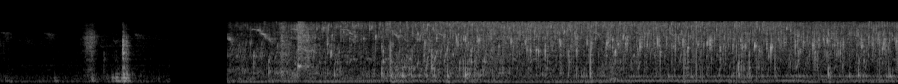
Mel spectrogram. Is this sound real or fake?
real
